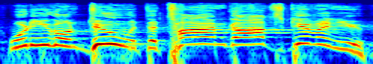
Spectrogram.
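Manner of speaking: high, loud pulpit challenge; full-force preaching. Real, not acted. Preacher challenging listeners about their time, forceful preaching. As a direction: throw the question hard at the crowd.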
